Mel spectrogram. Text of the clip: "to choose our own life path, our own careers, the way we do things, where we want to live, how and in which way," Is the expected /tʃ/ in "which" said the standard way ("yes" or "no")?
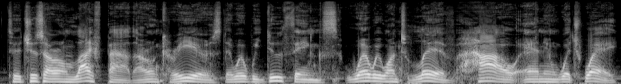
yes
